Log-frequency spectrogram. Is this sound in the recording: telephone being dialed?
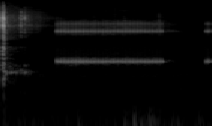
yes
